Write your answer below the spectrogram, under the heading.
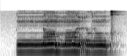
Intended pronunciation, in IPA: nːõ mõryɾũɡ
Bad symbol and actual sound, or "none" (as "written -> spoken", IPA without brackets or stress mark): y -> u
